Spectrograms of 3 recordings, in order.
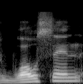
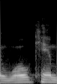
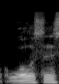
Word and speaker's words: Wolcen: Next one is Wolcen, I believe is how it's said. I want to say Woken, but it's a C and then that's there.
